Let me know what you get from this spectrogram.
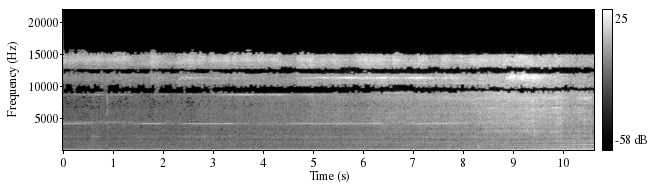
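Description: A train approaching: a steady low rumble grows gradually louder, with higher wheel and rail noise building near the end.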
